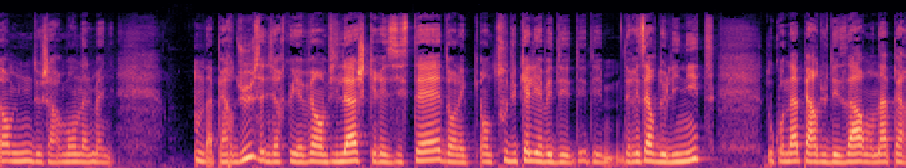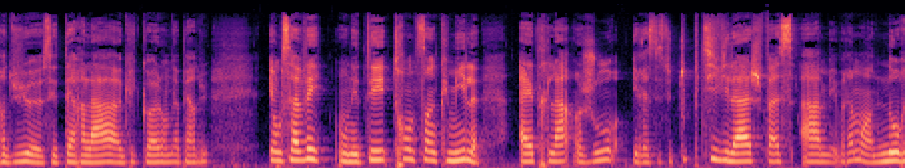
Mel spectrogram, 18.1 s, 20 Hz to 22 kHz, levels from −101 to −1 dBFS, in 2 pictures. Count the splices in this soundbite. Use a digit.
0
